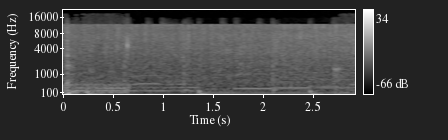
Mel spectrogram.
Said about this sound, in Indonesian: Juni pun memberanikan diri menerjang hujan yang kini sudah semakin lebat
